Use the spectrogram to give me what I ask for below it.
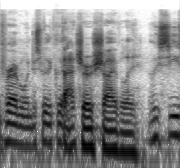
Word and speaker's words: Thatcher Shivley: Thatcher Shivley.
